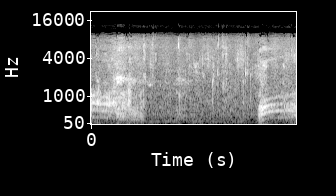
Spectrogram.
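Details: Domestic cat giving a short meow at the start and another rising meow near the end, with a quiet, noisy stretch between them.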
